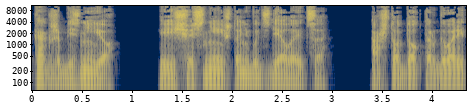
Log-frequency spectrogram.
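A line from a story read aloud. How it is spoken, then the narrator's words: Plain. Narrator (Russian): спросил Карась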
